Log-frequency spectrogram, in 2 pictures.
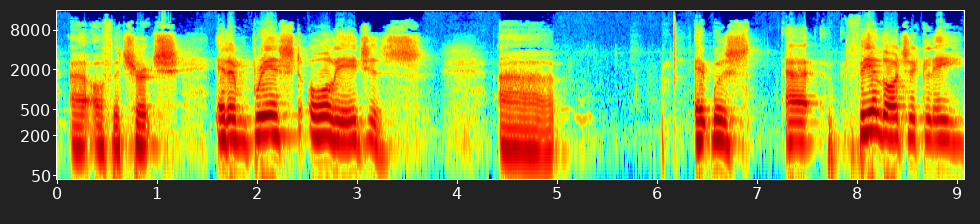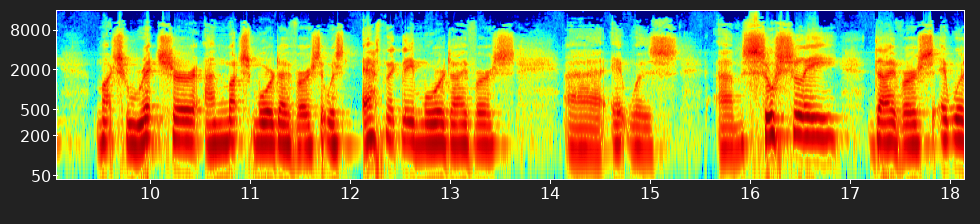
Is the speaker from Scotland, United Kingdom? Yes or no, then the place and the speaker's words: no; Belfast, Northern Ireland, United Kingdom; We came from Belfast. I suppose we came from what was a very vibrant, radical group of young people who were caught up in what I think was a really remarkable outpouring of the Holy Spirit in Ireland, north and south, in the 70s and 80s.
